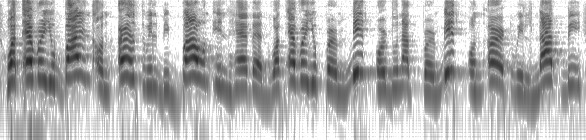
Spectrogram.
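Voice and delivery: slow, loud preaching declaration. Acted. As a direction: proclaim scripture to the congregation. (mabagal at malakas na pangangaral)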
